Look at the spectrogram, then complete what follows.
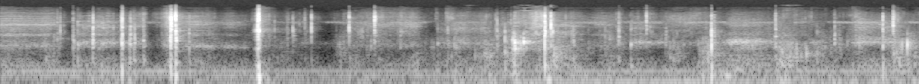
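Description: Handling noise of a rifle and gear: scattered clicks and light crunching of steps on dry dirt, with two sharp clicks about a second and a half in.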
